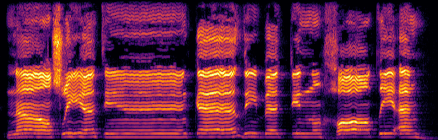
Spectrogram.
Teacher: Tin yang mula-mula dengung, tin yang kedua tu jangan dengung.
